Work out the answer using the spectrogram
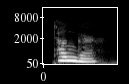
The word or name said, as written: tungar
